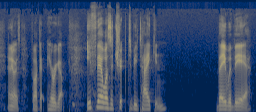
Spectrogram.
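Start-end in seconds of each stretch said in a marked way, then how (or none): 1.7-4.9 bad Cockney accent attempt slipping into Australian. Speaker tries a Cockney accent to read a line, Cockney attempt sounding Australian. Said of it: "Australian accent".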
